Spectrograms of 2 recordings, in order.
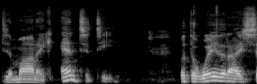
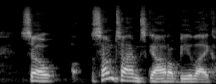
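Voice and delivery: ordinary delivery

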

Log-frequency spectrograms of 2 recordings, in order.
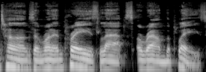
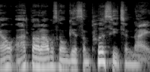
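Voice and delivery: put-on nonchalant, cool, casual voice; 3 dB quieter than usual. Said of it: "in this just very, you know, nonchalant way".

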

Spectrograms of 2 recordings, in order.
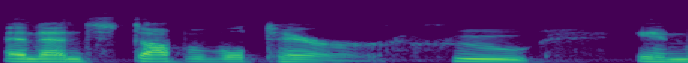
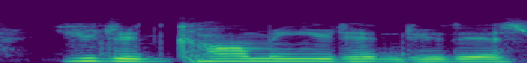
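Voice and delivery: put-on angry, mad voice; 3 dB louder than usual. Retelling a movie scene where the doctor's sister scolds him: imitating someone all mad. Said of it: "she's, like, all mad".

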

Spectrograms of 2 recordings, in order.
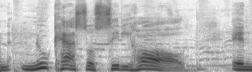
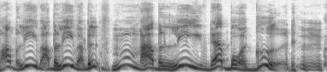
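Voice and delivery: put-on cartoon rooster voice; 4 semitones higher, 5 dB louder than usual. Describing a guy who talks like a cartoon character: Foghorn Leghorn voice. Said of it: "in the Foghorn Leghorn voice".

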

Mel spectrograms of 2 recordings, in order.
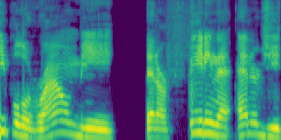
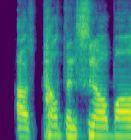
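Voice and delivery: normal talking voice

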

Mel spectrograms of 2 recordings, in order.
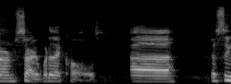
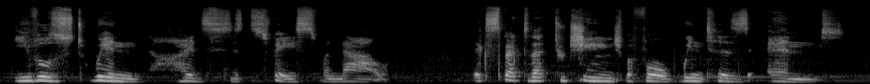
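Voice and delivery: put-on slow, aged, wizened old man voice. The narrator voices a monk answering the party's question about threats, old wizened monk voice. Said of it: "the monk nods and he says, / old wizened man and stuff like that with like a curious head tilt".

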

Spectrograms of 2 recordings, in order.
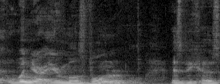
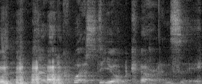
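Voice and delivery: loud, booming cartoon-character voice; 6 dB louder than usual. Joking about paying on Patreon in a Mister Krabs voice. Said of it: "Sounds like Mister Krabs right there".

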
